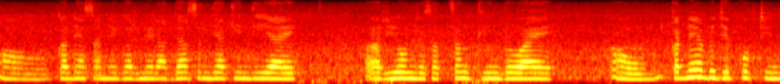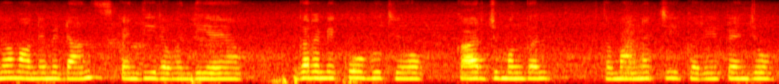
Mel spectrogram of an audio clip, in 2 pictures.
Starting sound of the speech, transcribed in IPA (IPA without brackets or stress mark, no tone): k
